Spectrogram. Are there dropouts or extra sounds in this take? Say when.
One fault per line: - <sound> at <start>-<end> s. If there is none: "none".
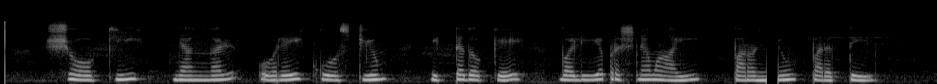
- dropout at 7.7-7.8 s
